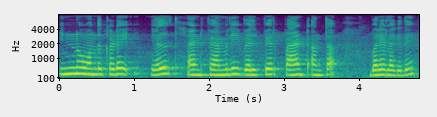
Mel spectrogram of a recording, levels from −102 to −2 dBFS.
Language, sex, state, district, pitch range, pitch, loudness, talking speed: Kannada, female, Karnataka, Koppal, 235-270 Hz, 250 Hz, -15 LUFS, 125 wpm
